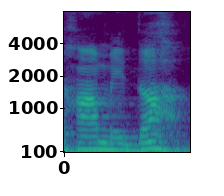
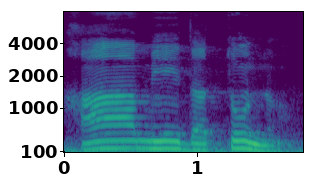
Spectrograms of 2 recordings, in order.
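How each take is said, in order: First: The word ends in a soft h sound. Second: The word ends with a full -tun ending. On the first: The speaker stops after the word. "When we stop, we say Hamidah" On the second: The word is said in the middle of speech. "Her name will be Hamidatun"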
